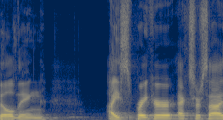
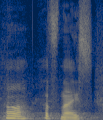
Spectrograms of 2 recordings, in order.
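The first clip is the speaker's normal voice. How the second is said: polite reply; 5 semitones higher, 5 dB quieter, slower than usual. Retold or imitated. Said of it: "people will, like, politely".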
